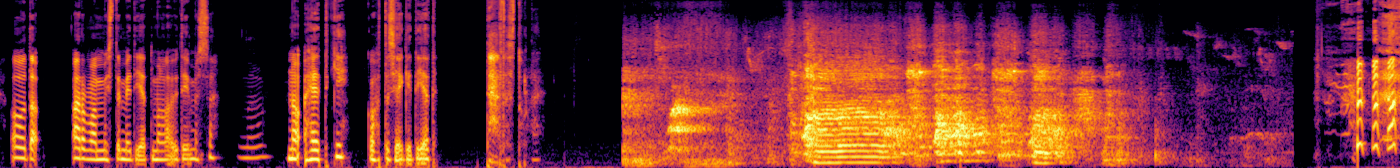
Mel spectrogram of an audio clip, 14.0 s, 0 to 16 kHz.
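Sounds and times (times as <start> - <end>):
speech: 0.1 - 5.0
mule braying: 6.2 - 13.0
laughter: 13.2 - 13.9.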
